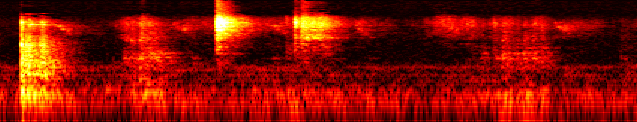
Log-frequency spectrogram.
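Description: A hand wiping olive oil around a baking tray: a few short rubbing swishes, with two sharp clicks about a second and a half and two seconds in as things are handled.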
